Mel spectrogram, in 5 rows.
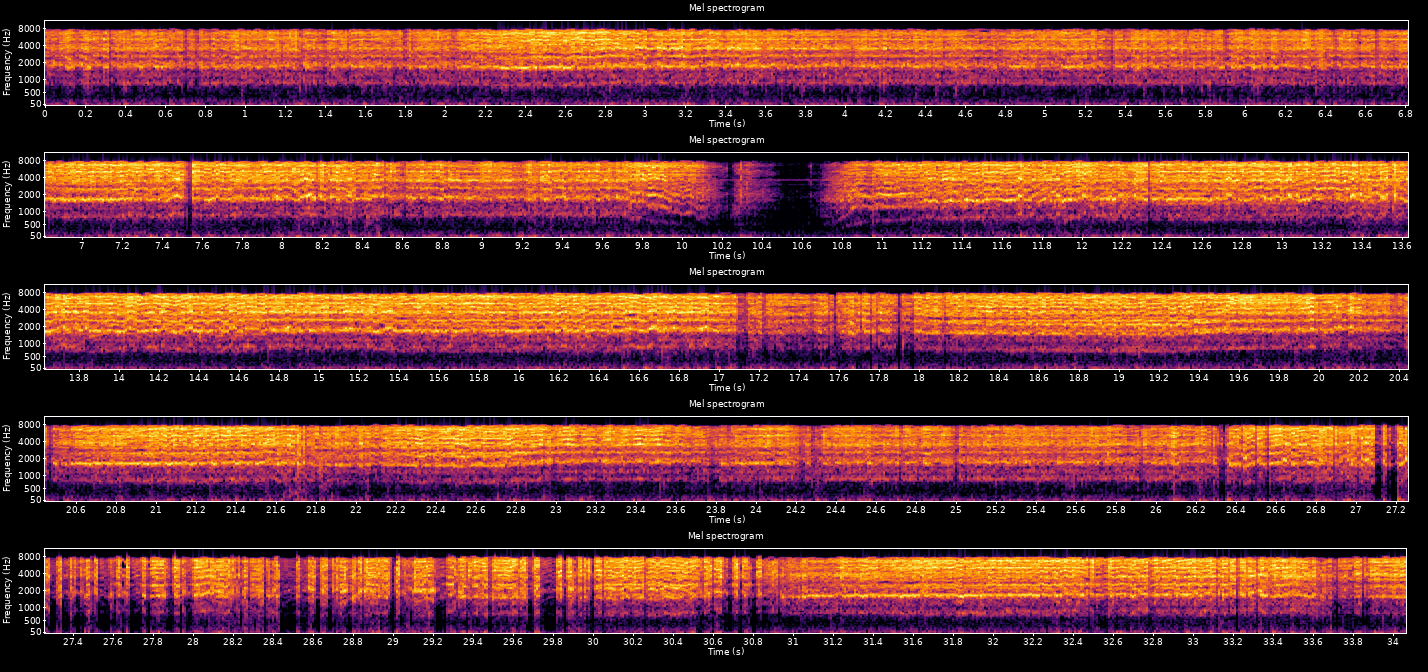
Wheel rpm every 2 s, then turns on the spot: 230, 230, 230, 220, 190, 130, 210, 220, 220, 220, 220, 220, 230, 210, 210, 210, 210.
none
